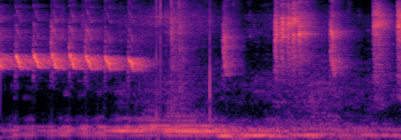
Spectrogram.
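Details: Kapas tembak (Pied Triller) in rolling song: a brief fast row of bright repeated notes, then only scattered faint high bursts over a louder low rumbling background.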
